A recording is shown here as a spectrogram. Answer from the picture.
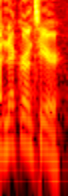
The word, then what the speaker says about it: Necrontyr: Necrontyr? Yeah, Necrontyr.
